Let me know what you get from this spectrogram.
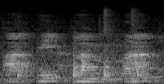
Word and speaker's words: a thi tham ma: Và cái thứ ba là a khí tham ma vì tất cả gọi là tạng vi diệu pháp. A thi tham ma từ này đọc là a thi tham ma.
